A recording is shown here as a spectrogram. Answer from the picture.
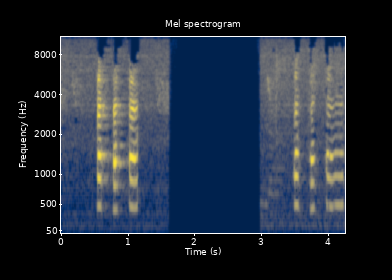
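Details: Otter chirps: three bright, high, evenly spaced notes, a stretch of silence, then three more matching chirps ending on a slightly longer note, over a soft low hum.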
